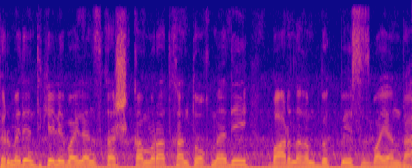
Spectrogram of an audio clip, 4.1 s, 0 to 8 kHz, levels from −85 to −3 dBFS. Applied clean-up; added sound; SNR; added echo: none; Bus; 3 dB; none.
